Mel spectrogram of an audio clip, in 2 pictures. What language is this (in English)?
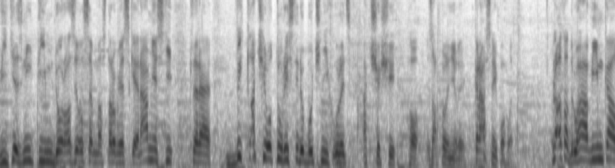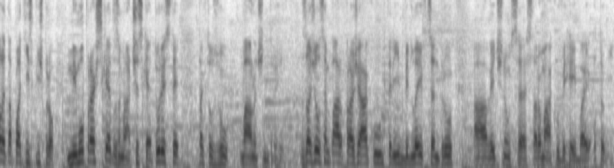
Czech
